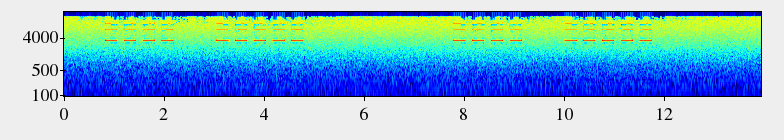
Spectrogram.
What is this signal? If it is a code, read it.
Beep code, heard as a piezo beeper, played twice, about 3550 Hz. 4-5.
